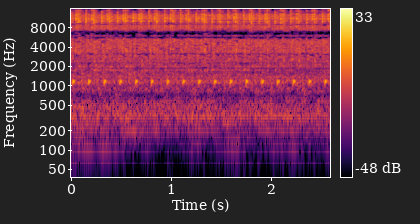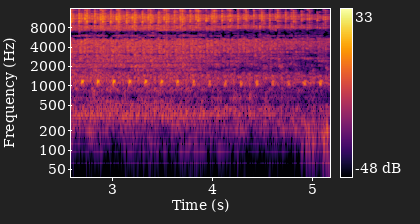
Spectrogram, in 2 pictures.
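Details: Toyota 4A-GE 16v black/red top engine, hot after a few minutes at medium or high speed: light, even metallic ticking about three times a second; engine also jerks and won't exceed 3000–4000 rpm, no ECU errors, cause not found.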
